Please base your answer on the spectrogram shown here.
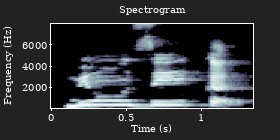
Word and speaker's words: musical: And what is the rule? Third syllable from the end. So, kal is one, C, S-I is the second, M-U is the third. So, stress falls on the first from word. Musical, first syllable on the word.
